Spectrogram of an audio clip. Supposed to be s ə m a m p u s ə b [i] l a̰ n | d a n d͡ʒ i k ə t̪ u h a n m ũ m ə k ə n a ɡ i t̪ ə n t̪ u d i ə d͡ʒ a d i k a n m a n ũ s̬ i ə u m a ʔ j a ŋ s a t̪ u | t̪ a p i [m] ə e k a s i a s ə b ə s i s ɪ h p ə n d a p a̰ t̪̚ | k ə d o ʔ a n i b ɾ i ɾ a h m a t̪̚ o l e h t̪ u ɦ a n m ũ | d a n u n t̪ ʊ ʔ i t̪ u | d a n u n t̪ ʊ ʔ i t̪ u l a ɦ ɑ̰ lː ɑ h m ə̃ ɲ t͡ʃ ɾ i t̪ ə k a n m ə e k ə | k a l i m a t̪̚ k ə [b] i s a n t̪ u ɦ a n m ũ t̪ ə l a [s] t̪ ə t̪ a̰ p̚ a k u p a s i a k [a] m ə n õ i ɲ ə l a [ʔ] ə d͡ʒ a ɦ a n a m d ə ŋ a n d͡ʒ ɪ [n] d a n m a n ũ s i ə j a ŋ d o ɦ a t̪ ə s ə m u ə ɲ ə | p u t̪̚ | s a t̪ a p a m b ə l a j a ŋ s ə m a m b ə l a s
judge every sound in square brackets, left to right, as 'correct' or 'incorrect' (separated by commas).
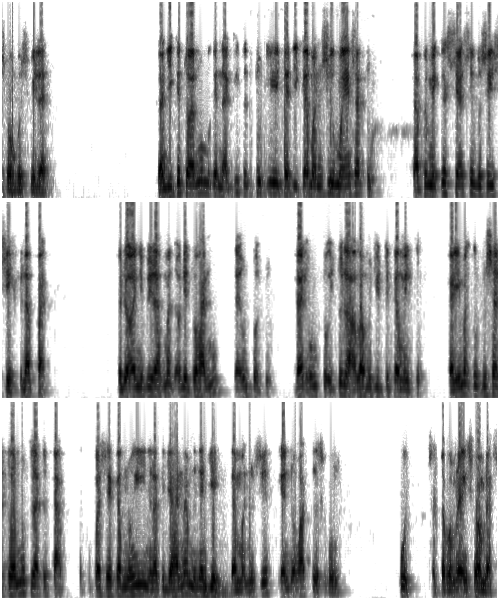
correct, correct, incorrect, incorrect, correct, incorrect, correct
